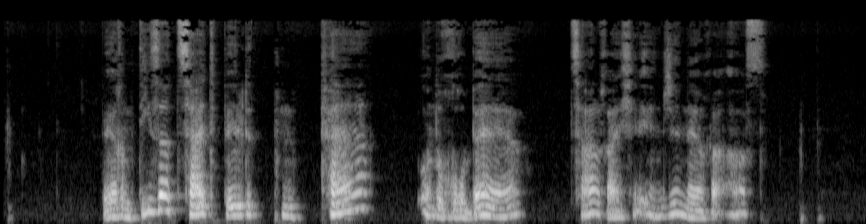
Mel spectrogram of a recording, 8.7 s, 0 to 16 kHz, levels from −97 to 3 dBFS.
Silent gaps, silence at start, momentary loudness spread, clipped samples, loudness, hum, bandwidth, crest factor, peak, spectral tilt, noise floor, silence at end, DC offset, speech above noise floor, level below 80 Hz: none; 1.05 s; 13 LU; under 0.1%; -24 LUFS; none; 11.5 kHz; 20 dB; -4 dBFS; -7 dB/octave; -73 dBFS; 1.05 s; under 0.1%; 51 dB; -60 dBFS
